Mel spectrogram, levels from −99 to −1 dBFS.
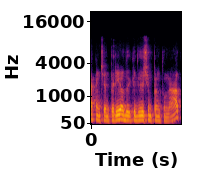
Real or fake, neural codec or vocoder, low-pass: real; none; 9.9 kHz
